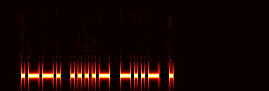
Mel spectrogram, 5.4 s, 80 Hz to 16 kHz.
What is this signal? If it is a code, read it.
Morse code, heard as a keyed tone, about 17 wpm, 700 Hz. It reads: P4XE
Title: DXCC-100 Call Signs - 4 Characters - Repeated 3x - 17wpm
